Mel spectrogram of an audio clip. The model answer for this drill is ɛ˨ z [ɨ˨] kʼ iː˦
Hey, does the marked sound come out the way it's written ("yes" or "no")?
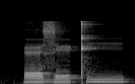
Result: no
